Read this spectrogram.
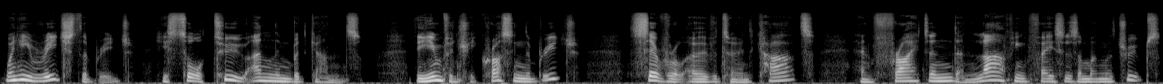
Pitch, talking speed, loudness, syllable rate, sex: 150 Hz, 135 wpm, -21 LUFS, 4.6 syllables/s, male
